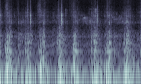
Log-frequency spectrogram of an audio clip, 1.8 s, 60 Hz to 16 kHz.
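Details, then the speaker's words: Ram 1500 wheel lifted: worn wheel bearing with play, rhythmic low rumbling scrape about five pulses a second, like grit or brake pad rubbing, heard when moving or braking; bearing to be replaced. "cuando se escucha así como un ruidito como si trajeras arenilla como si estuviera raspando a veces pareciera que fuera la balata Ese es el detalle"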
